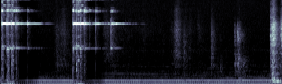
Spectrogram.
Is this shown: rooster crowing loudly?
no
